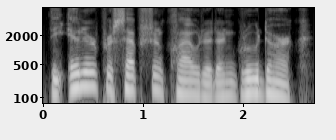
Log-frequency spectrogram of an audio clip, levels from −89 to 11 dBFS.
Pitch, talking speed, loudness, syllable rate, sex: 120 Hz, 155 wpm, -15 LUFS, 4.4 syllables/s, male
